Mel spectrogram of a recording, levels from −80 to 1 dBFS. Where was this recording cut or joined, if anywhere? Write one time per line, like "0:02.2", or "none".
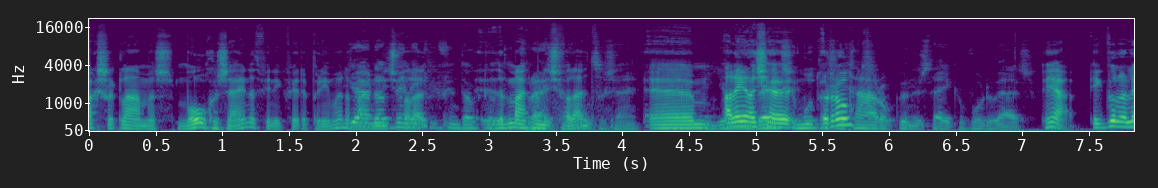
0:02.5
